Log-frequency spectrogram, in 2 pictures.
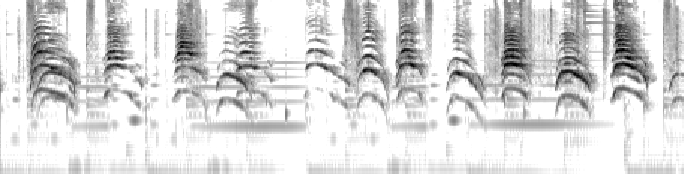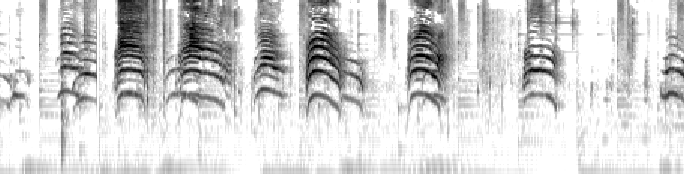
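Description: Bottle-fed newborn kitten mewing over and over, high cries that rise and fall in pitch, about one to two a second and loudest in the middle: a hungry kitten crying for milk. Soft background music runs underneath.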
